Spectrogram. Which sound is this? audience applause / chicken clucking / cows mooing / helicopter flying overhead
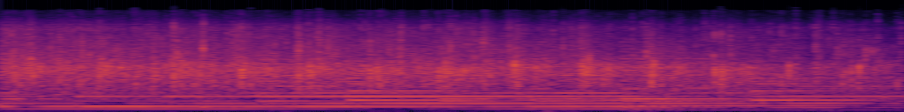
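audience applause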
